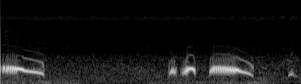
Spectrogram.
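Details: Spotted dove, 'thúc gù' cooing meant to excite decoy doves: a long loud hoot sliding downward, a silent gap, two quick accented coos, and another long falling hoot.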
